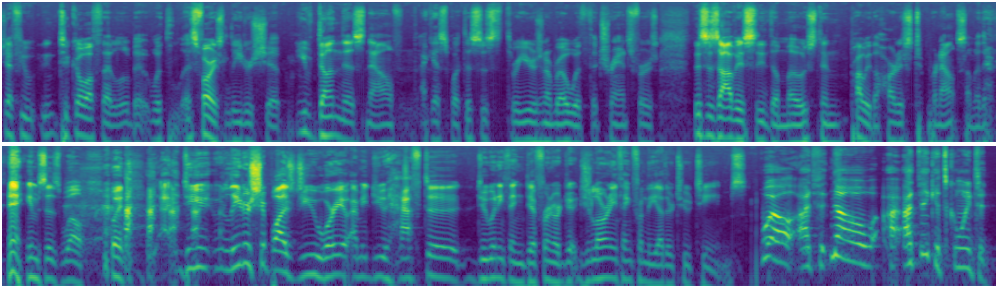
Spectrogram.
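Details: Adult men, interview; typical speech.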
